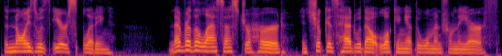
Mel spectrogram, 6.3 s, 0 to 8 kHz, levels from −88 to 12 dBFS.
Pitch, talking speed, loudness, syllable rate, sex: 150 Hz, 190 wpm, -20 LUFS, 5.3 syllables/s, female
